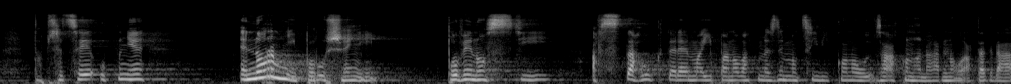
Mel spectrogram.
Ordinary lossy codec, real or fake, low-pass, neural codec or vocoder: Opus, 64 kbps; real; 10.8 kHz; none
